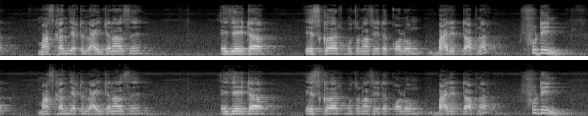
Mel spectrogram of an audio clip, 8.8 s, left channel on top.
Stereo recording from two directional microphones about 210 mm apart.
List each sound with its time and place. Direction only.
0.6 s a man's voice: 15° left (ahead or behind)
3.2 s a man's voice: 15° left (ahead or behind)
